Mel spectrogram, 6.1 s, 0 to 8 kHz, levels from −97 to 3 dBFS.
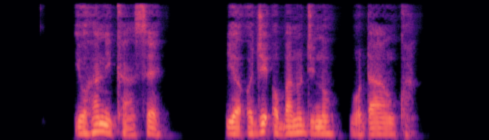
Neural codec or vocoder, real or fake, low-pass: codec, 16 kHz in and 24 kHz out, 1 kbps, XY-Tokenizer; fake; 7.2 kHz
